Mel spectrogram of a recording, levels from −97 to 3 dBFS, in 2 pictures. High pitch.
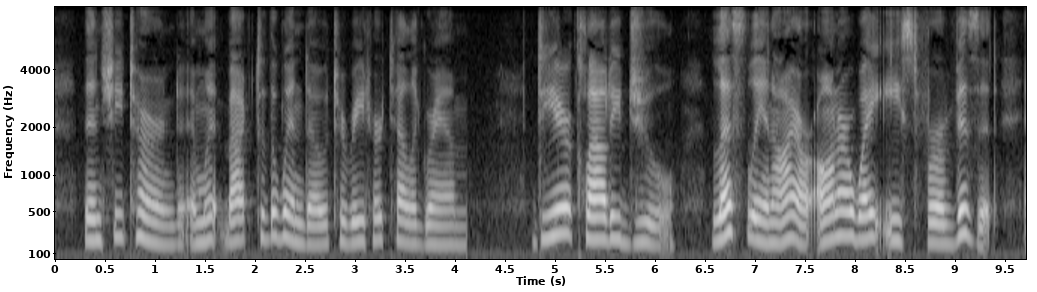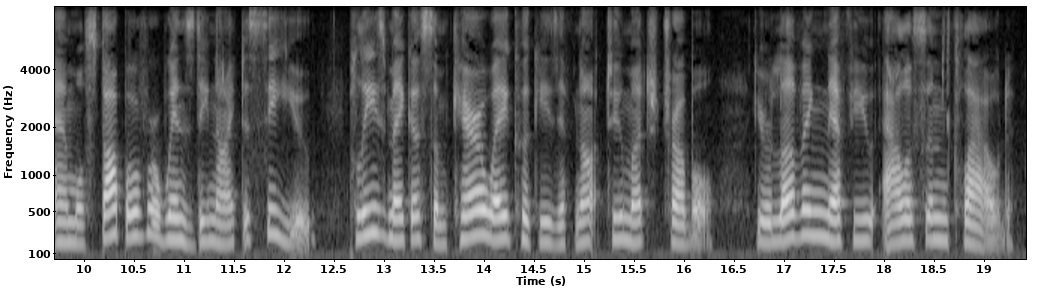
Yes: high, 205 Hz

